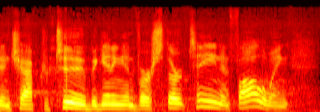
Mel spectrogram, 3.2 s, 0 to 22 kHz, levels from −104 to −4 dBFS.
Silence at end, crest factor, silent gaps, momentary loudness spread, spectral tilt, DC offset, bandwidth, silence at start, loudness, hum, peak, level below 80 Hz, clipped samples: 0.3 s; 16 dB; none; 9 LU; -4.5 dB/octave; under 0.1%; 16 kHz; 0 s; -27 LUFS; none; -10 dBFS; -72 dBFS; under 0.1%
